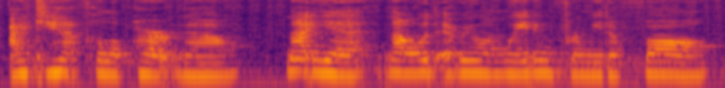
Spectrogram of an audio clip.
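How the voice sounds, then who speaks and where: A woman's voice: mid-range voice, level tone, fairly quick, close to an everyday voice. A woman voicing the weary young heroine of a dating game, muttering guarded, self-doubting thoughts in a subdued tone. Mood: despairing.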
